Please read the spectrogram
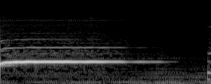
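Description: A Carnatic flute holding one long, steady note that fades out about a second and a half in.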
